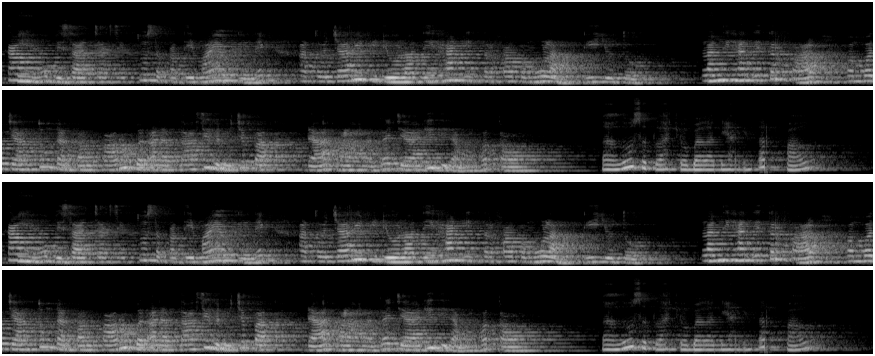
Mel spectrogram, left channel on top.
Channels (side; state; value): both; normal; correlation 0.94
